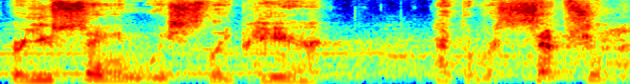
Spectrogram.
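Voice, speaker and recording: A man's voice: on the high side, a little slow, over music, natural voice. A man playing an impatient, brash cyborg gunslinger in a video game, challenging staff like an entitled customer. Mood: impatient, demanding.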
